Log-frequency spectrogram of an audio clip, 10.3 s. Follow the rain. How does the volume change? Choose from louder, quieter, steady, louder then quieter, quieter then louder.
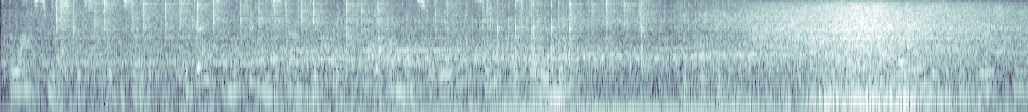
louder.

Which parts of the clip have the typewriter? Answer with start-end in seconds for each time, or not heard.
0.5-6.5.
